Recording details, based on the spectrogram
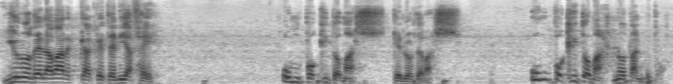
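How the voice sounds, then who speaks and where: A man's voice: mid-range voice, very animated, normal speed, darkish tone, dull audio, slight background noise. A man preaching a sermon, often asking the congregation rhetorical questions.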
